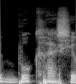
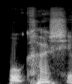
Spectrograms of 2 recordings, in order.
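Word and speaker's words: 不客气: আগেই বলেছি বুখাসি বলা যাবে না। পুখাসি বলতে হবে।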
